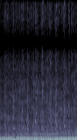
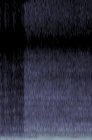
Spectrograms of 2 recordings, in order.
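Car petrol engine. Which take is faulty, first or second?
second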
